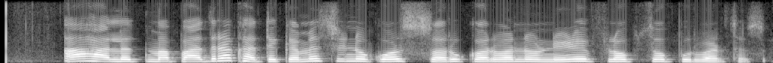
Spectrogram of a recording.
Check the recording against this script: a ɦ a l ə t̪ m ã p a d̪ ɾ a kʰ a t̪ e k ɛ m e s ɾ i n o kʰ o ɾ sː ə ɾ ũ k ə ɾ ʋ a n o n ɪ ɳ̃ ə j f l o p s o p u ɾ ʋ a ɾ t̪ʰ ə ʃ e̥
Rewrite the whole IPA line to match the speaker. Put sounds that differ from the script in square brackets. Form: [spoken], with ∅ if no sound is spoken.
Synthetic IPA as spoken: a ɦ a l ə t̪ m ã p a d̪ ɾ a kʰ a t̪ e k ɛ m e s ɾ i n o [k] o ɾ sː ə ɾ [u] k ə ɾ ʋ a n o n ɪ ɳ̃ ə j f l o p s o p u ɾ ʋ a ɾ t̪ʰ ə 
